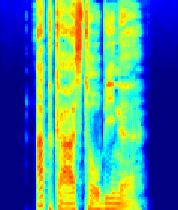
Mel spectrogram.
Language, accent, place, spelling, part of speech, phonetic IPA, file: German, Germany, Berlin, Abgasturbine, noun, [ˈapɡaːstʊʁˌbiːnə], De-Abgasturbine.ogg
- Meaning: exhaust gas turbine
